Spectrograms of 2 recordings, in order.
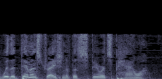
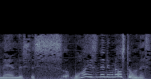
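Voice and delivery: puffed-up, self-important, proud-as-punch tone; 2 semitones higher, 4 dB quieter than usual. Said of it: "I got puffed up and I'm going".

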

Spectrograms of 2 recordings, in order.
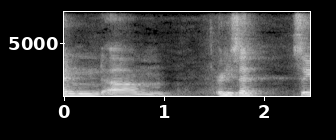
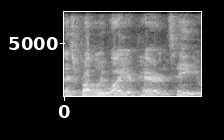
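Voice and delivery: mock-playful, teasing tone. Speaker retells what a girl on the bus said to them, mock-playful jab. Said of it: "she said something playfully".

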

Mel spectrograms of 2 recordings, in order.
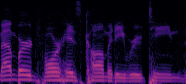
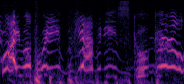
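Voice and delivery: put-on very high, raised girlish schoolgirl voice; 5 dB louder than usual. Imitating how another speaker sounds in their head: high-pitched schoolgirl voice. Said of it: "you sound like".

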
